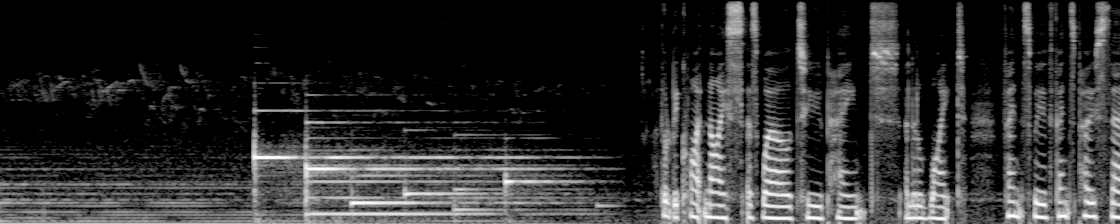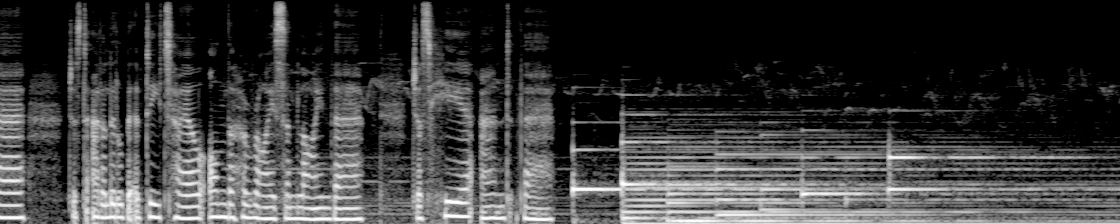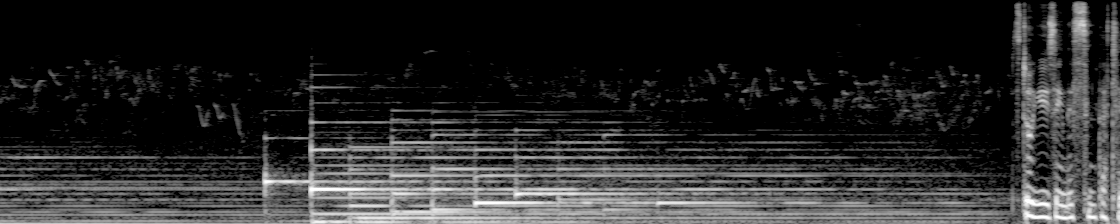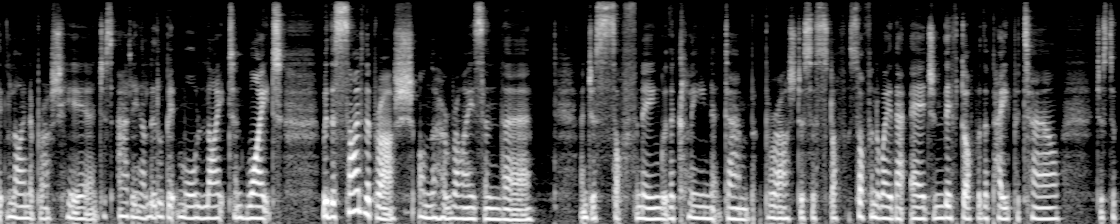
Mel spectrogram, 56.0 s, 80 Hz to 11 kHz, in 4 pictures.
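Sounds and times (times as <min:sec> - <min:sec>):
soft ambient music: 0:00.0 - 0:08.0, 0:17.1 - 0:40.7.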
